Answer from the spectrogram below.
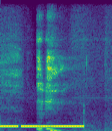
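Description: A steady, mid-pitched telephone tone hums for just over a second as a phone call is placed, broken once by a tiny gap, while a brief low muffled sound passes underneath before the tone abruptly stops.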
